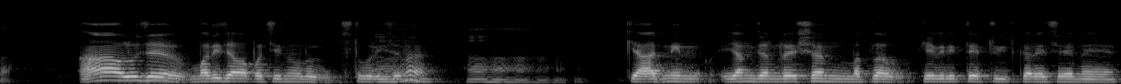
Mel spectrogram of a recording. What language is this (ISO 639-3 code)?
guj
